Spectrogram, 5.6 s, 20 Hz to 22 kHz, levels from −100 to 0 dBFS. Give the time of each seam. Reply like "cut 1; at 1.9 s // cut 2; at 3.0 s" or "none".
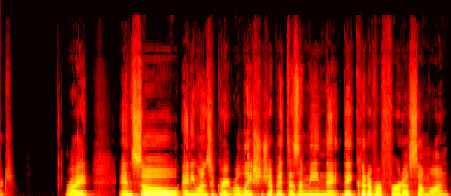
none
